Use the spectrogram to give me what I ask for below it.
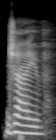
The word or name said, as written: gyve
